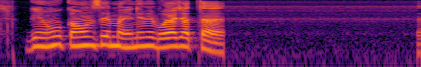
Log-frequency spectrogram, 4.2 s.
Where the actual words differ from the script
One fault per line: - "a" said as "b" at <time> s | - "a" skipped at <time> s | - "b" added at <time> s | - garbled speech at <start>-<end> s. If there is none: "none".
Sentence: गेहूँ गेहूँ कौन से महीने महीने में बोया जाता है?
- "गेहूँ" skipped at 0.6 s
- "महीने" skipped at 1.4 s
